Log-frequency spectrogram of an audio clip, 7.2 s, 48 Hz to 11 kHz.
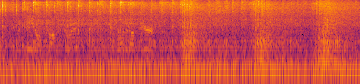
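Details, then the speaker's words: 2004 Harley-Davidson Electra Glide FLHTI, Stage 3 engine upgrade, Python pipes, 35,600 km: deep, lumpy loping idle with even potato beat through loud pipes, no ticks or knocks; healthy V-twin, normal idle. "Again, this has some motor work done to it, so it's a pretty healthy motor. Let's start it up."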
